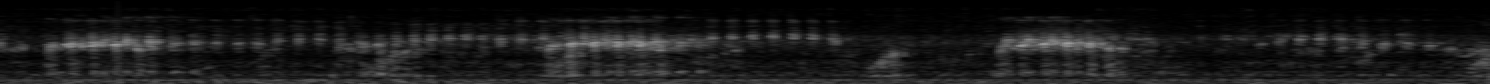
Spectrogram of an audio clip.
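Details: Croaking frogs by a pond at night, with loud rattling pulsed calls swelling roughly every two to three seconds over a steady murmur of more distant frogs.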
